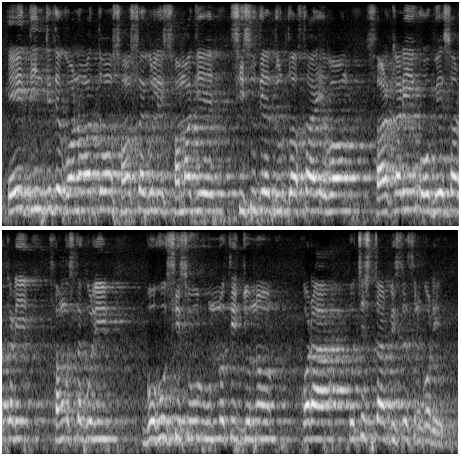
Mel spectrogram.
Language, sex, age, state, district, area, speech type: Bengali, male, 45-60, West Bengal, Purba Bardhaman, urban, read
